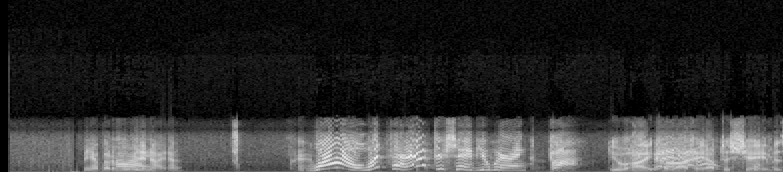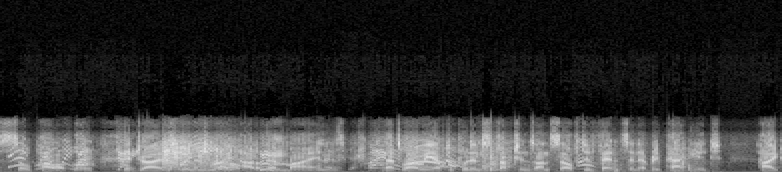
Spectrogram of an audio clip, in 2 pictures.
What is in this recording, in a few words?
vintage TV spot; A classic vintage TV spot for Hai Karate cologne.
